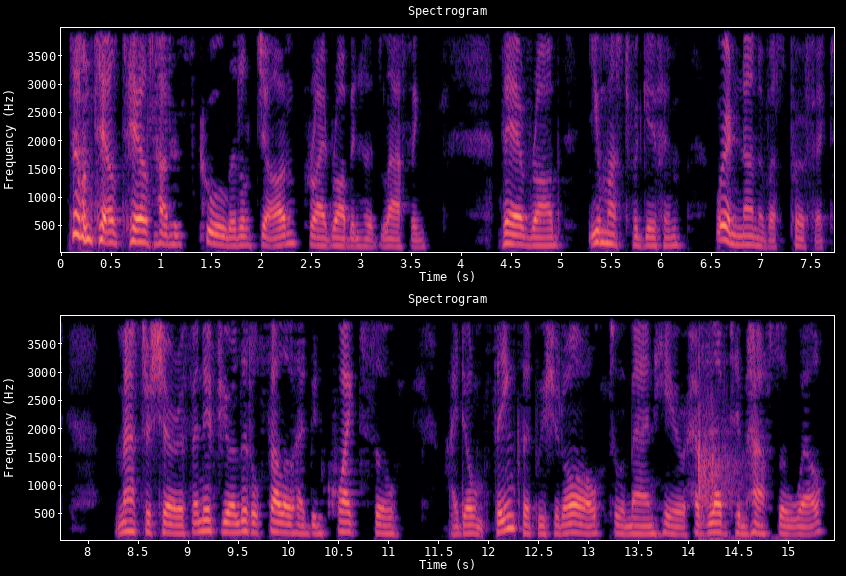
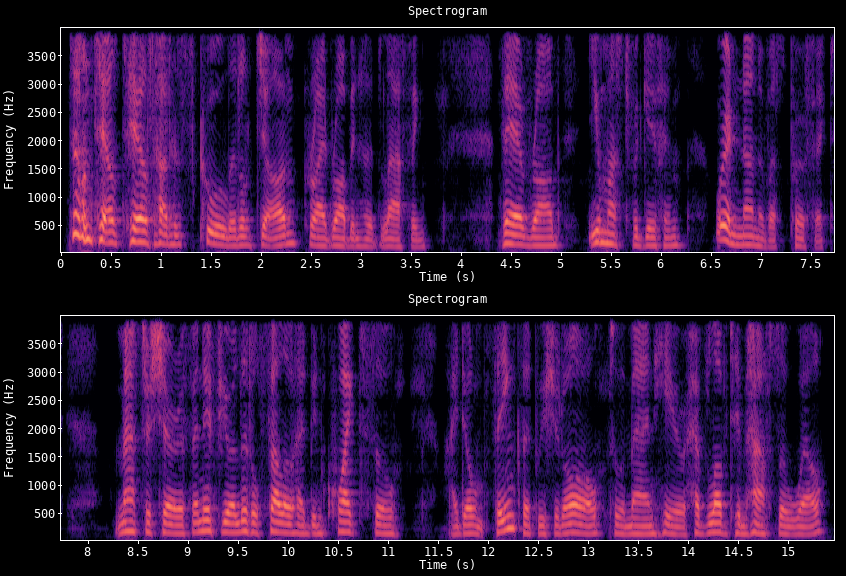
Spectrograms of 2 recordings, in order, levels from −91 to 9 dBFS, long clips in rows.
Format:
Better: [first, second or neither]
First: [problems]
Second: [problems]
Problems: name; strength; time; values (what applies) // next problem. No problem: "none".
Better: second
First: noise reduction (classical method Wiener filter)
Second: none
